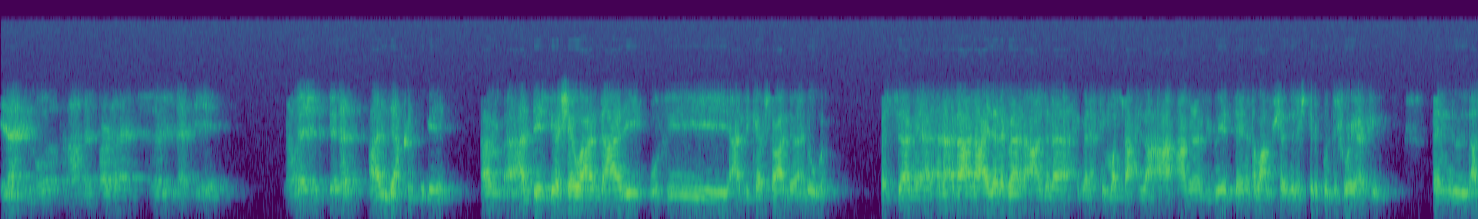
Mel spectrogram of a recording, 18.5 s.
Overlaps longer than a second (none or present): none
